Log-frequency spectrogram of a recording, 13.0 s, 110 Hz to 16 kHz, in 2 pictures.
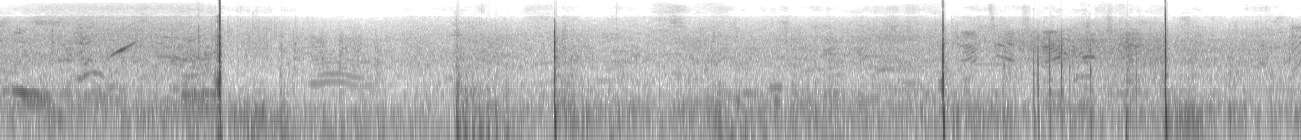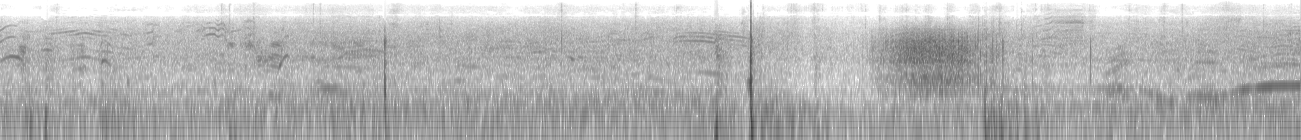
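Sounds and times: crowd chatter: 0:00.0 - 0:13.0
small firework pops: 0:00.2 - 0:03.2, 0:04.6 - 0:07.1, 0:08.3 - 0:08.6, 0:09.2 - 0:12.2
firework shells bursting: 0:10.1 - 0:12.2.

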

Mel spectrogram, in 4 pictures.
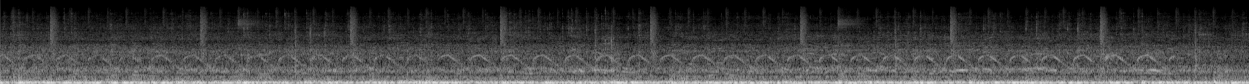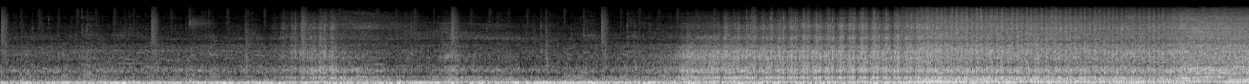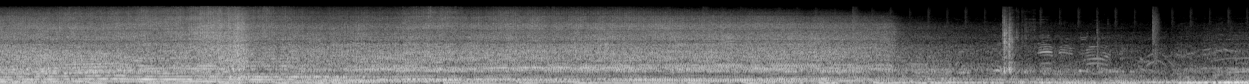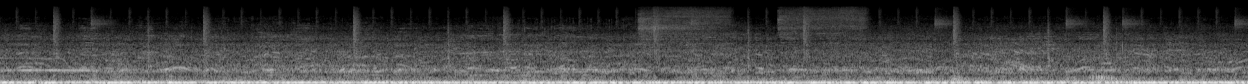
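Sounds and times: cars accelerating: 0:00.0 - 0:49.9
drag car engines rumbling: 0:00.0 - 0:49.9
warbling siren-like tone: 0:19.2 - 0:35.4.

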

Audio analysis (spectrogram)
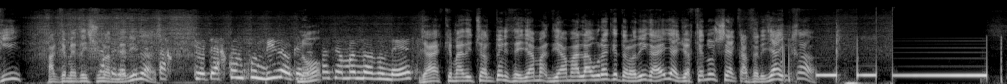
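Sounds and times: steady telephone tone: 0:08.2 - 0:09.9.

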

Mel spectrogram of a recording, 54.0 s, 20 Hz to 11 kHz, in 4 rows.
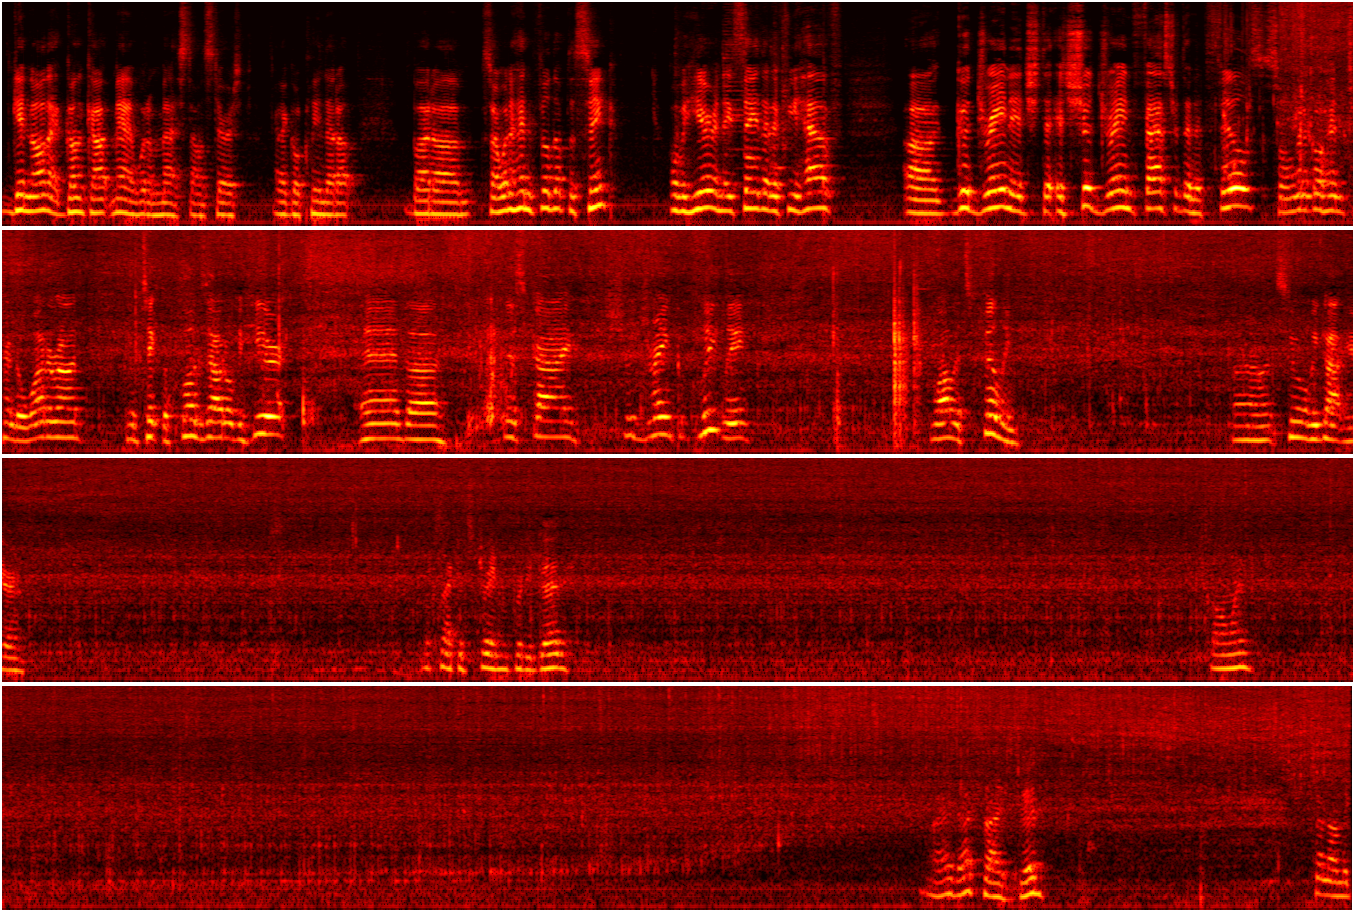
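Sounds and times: faucet running into sink: 0:12.2 - 0:54.0.

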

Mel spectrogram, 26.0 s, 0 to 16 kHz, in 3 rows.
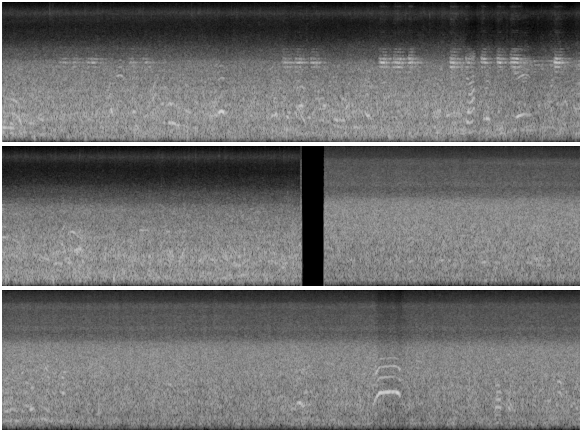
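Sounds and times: people's voices: 0:00.0 - 0:13.2, 0:14.6 - 0:26.0
floodwater rushing: 0:00.0 - 0:26.0.

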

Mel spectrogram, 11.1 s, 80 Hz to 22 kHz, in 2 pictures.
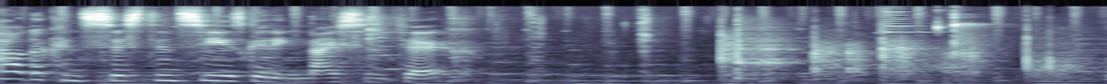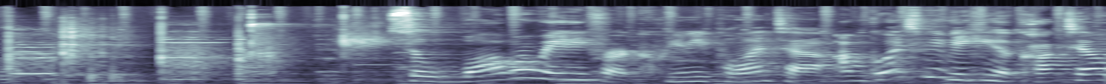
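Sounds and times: background music with beat: 0:01.4 - 0:07.9.

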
